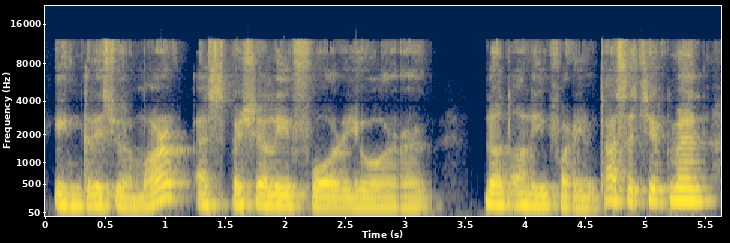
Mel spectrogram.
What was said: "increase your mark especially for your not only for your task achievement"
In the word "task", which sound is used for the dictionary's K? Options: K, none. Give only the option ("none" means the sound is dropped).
none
